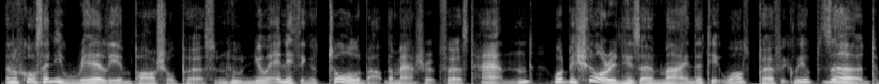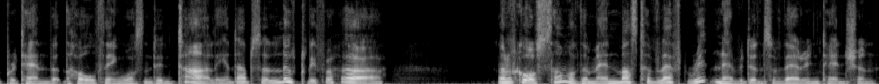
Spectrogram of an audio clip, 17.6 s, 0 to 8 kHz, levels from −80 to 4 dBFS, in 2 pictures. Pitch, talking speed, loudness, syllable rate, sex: 150 Hz, 195 wpm, -20 LUFS, 5.3 syllables/s, male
